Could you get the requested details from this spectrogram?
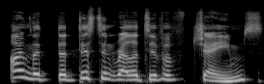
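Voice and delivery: high, slow put-on character voice; mock heroine introduction. Joking as a new character related to Bond, mock introduction. Continues the imagined Bond newcomer.

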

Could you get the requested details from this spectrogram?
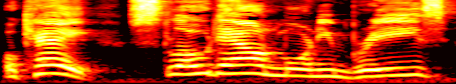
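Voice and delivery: high, loud call to ease up; yelled command. A narrator's reading. Boy to charging elephant, yelled command. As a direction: yell for a runaway to slow. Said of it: "yelled Jack".

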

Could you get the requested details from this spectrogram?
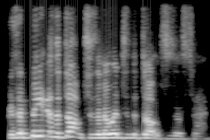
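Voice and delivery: ordinary talk

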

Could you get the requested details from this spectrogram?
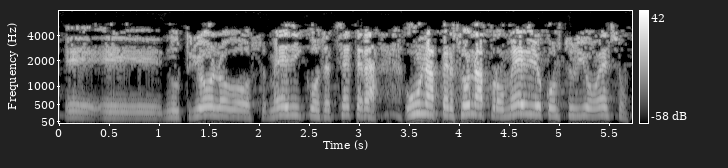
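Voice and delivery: loud, rousing stage address to the crowd; preaching at full force. Acted. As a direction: preach it big, nearly shouting.

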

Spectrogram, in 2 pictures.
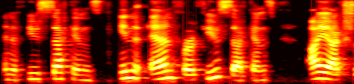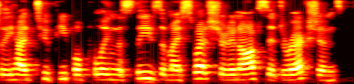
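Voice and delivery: ordinary delivery

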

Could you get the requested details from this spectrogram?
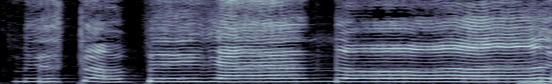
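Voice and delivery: put-on high, slow childish whine, a kid tattling; whiny kid voice. A kid complains to the teacher about being hit, in a high whine. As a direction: whine it like a little kid telling on a classmate.

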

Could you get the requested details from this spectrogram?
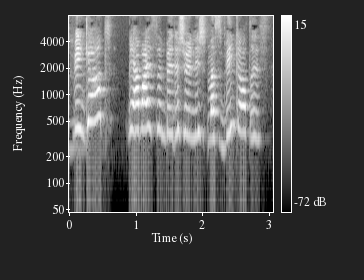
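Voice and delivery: loud, high-pitched indignant outburst. Real, not acted. Player protesting that everyone knows this, loud indignation. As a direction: exclaim it in loud disbelief. Mock indignation at being doubted.

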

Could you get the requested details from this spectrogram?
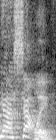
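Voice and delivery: high chirpy shop lady; shopkeeper voice. Acted. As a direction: point them the way in character. GM voicing shopkeeper NPC.

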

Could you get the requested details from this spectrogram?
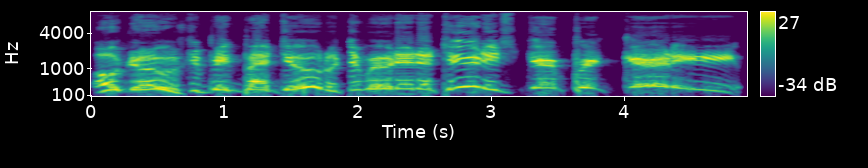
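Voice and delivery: sing-song taunt copying the intro; mock the theme line, drawing out Derpy Gertie; teasing sing-song imitation. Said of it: "Stop it, Big Bad Billy".

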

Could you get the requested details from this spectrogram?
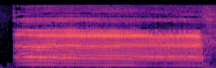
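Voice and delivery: long effortful groan; strained groan. Real, not acted. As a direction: groan while heaving yourself up. Grunts while getting up from seat.

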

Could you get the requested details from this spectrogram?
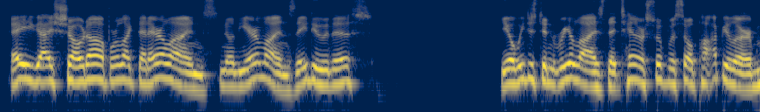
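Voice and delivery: high, loud sheepish excuse; sheepish company. Acted. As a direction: play innocent, loud and high. Acted Ticketmaster excuse.

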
